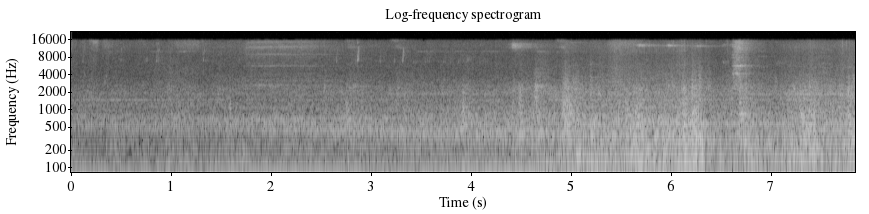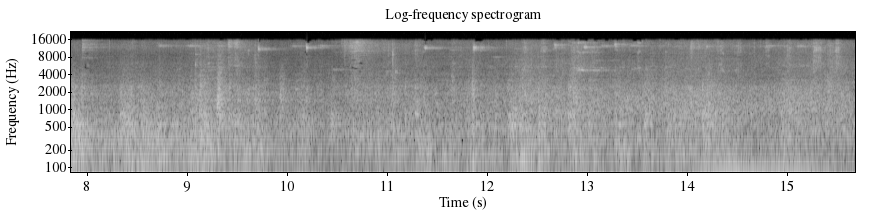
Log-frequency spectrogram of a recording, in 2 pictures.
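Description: Diesel excursion train led by an EMD GP10 locomotive approaching and crossing a short steel railroad bridge overhead. The sound swells from about four seconds in as the wheels clatter over the rail joints and bridge deck. Near the end the passenger coaches roll over with a heavy low rumble.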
